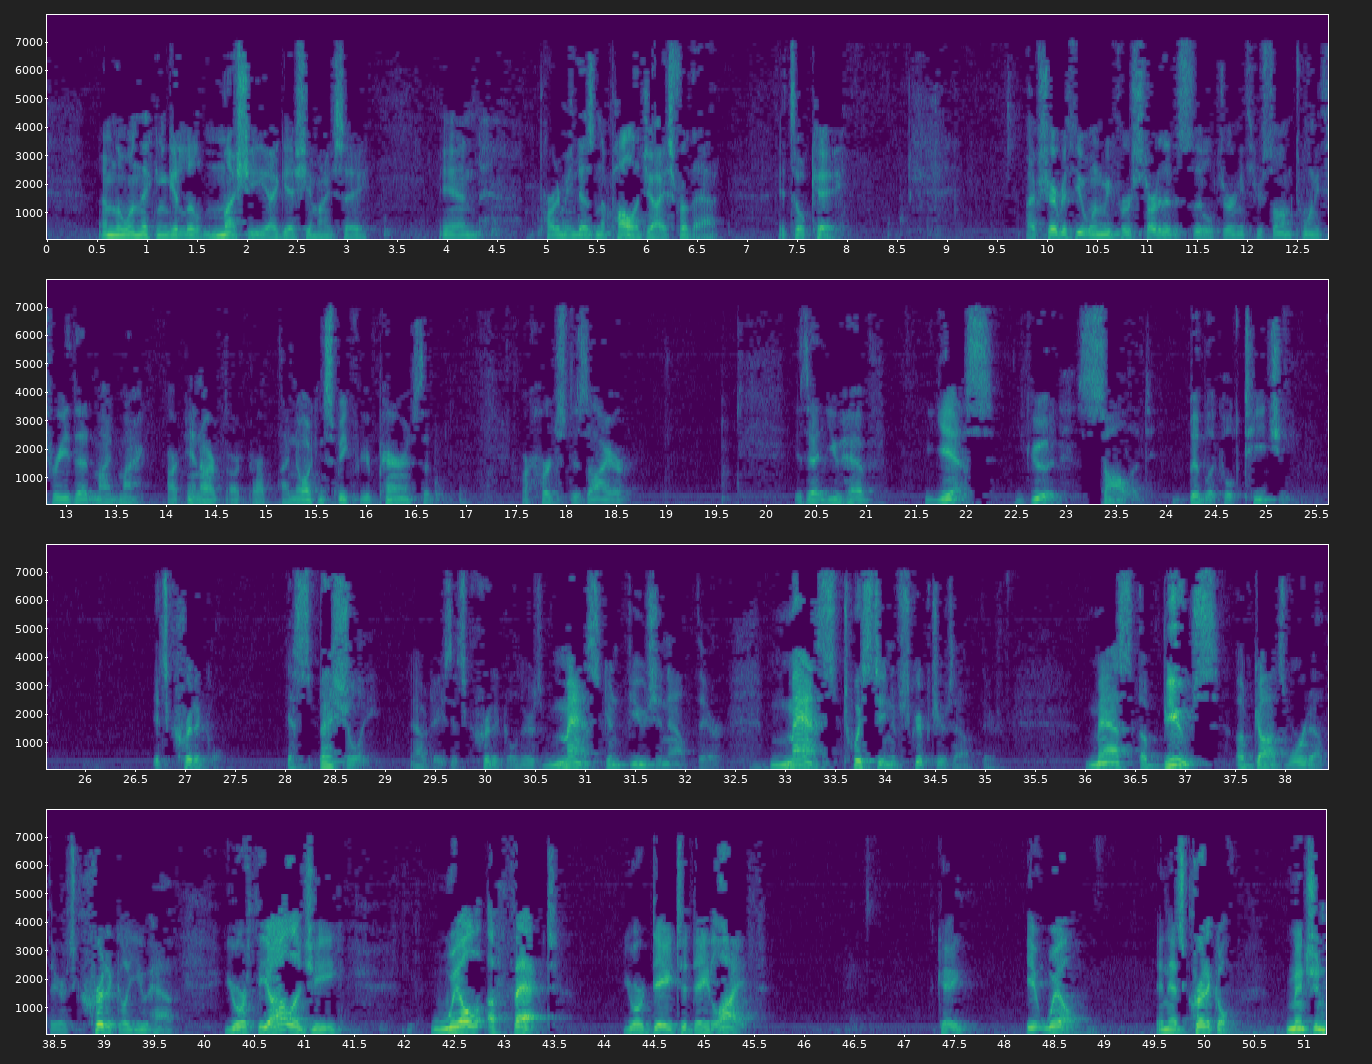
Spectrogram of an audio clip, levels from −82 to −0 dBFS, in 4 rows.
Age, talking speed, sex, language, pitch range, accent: 60-79, 130 wpm, male, English, 85-125 Hz, American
